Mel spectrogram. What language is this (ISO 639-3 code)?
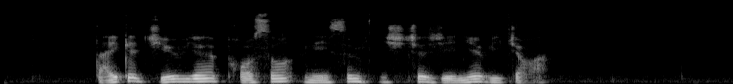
hsb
